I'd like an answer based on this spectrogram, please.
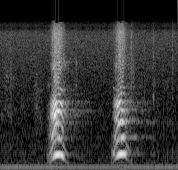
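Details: Dog barking during rough play-wrestling with its owner: two loud, short, harmonic barks about half a second apart, each with a slight rise and fall in pitch, over a steady low hum.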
